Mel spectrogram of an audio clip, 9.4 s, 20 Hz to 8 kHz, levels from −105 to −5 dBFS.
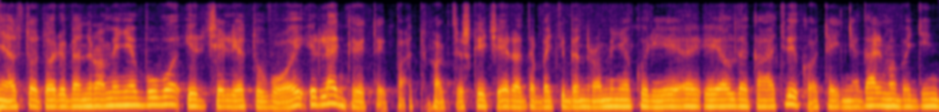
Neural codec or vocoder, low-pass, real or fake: codec, 16 kHz, 16 kbps, FreqCodec, smaller model; 7.2 kHz; fake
